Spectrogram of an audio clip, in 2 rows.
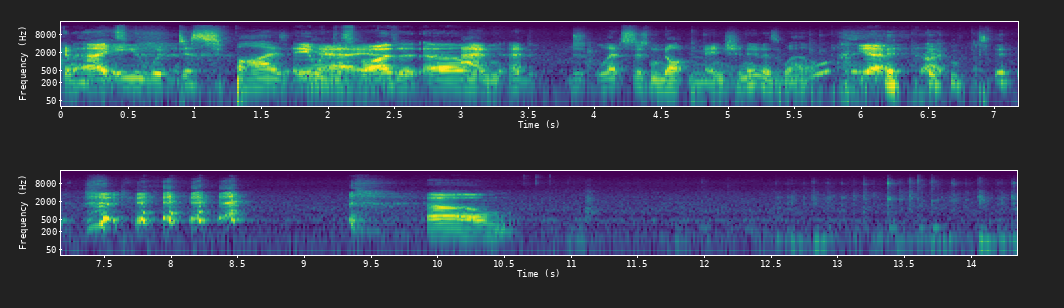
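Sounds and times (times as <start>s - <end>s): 
speech: 0.0s - 7.6s, 9.9s - 10.6s
laughter: 5.8s - 8.6s
typing on a computer keyboard: 12.5s - 14.3s.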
